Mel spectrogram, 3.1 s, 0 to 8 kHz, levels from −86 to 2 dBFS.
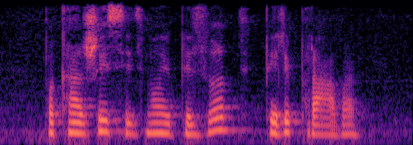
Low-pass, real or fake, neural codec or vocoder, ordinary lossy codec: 7.2 kHz; real; none; Opus, 32 kbps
